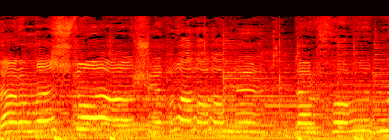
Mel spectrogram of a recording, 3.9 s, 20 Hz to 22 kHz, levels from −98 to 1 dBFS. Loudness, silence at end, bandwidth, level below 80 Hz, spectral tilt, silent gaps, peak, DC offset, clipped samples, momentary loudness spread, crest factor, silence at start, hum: -24 LUFS; 0 s; 13.5 kHz; -36 dBFS; -5 dB/octave; none; -12 dBFS; under 0.1%; under 0.1%; 6 LU; 12 dB; 0 s; none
